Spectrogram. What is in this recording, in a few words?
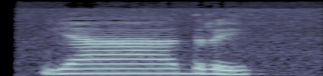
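"yaadre", Mooré; Yaadre language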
